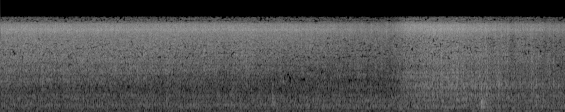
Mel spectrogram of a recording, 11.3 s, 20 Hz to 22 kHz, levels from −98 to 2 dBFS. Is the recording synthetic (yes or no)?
yes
